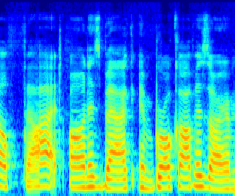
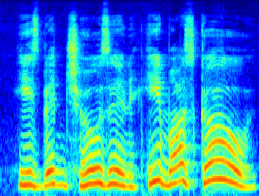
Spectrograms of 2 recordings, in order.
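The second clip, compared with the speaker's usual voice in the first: slow, higher, otherworldly alien chant; awed alien toys; 4 semitones higher, slower than usual. Acted. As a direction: intone it like a little alien in reverence.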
